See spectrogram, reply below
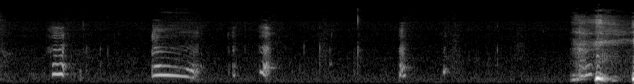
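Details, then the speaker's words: Baby hiccups: brief, squeaky voiced catches repeating irregularly about every second, with an adult talking playfully to the infant boy. "hiccups oo a who's the handsome boy yeah oh you're silly say byebye a bye-bye a"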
